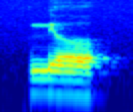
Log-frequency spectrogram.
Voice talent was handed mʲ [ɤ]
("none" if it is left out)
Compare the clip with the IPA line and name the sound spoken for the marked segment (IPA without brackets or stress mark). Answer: ɤ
